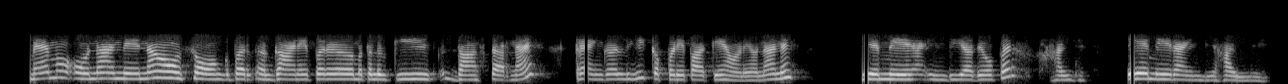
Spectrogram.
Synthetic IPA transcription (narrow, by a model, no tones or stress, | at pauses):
mɛ̃ːmõːʔʊnãːneːnaːoːsɔ̃ːŋɡpəɾɡaːɽ̃eːpəɾmət̪ləbkiːɖãːskəɾnaːɛːʈɾɛːŋɡəlɦiːkəpːɽeːpaːkeːaːɳ̃ẽːʊnãːneː | eːmeːɾaːɪɳɖɪjaːd̪eːʊpːəɾhə̃ɲd͡ʒ | eːmeːɾaːɪɳɖɪaɦãɲeː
